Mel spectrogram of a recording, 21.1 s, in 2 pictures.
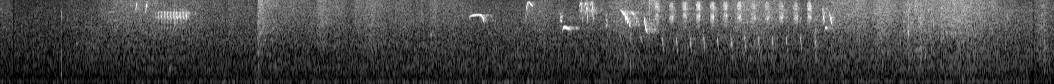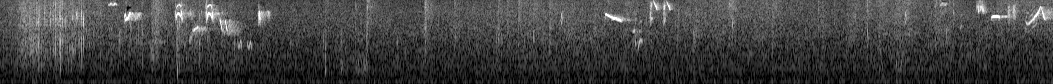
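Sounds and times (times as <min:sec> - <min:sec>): birds chirping: 0:00.0 - 0:02.1, 0:04.6 - 0:08.8, 0:11.0 - 0:13.4, 0:15.9 - 0:18.0, 0:19.2 - 0:21.0
low background hum: 0:00.0 - 0:21.0
bird trill: 0:01.3 - 0:02.0, 0:04.7 - 0:08.4, 0:11.2 - 0:13.3, 0:16.6 - 0:17.3, 0:20.0 - 0:21.0.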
